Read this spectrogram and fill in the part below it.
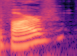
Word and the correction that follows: Favreau: John Favreau.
